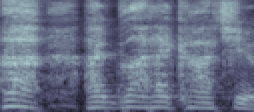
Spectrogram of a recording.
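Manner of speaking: acted out, winded, gasping, out-of-breath panting. Retelling a meme of a woman chasing a man down the street, acting out of breath. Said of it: "she's like out of breath".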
